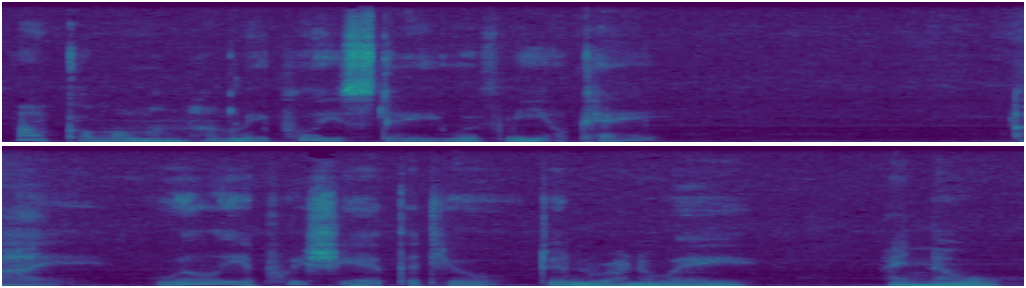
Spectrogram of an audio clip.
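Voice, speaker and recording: A woman's voice: fairly high pitch, full character voice, rough recording. Whispering vampire girl, voiced by a woman. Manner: breathy soft whisper, pleading. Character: lonely yandere vampire girl, sweet and hungry. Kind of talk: ASMR roleplay whispering.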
